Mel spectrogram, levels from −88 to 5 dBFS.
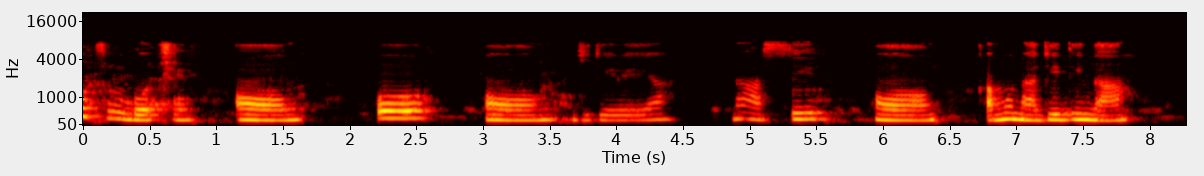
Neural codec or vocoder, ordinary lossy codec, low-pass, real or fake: codec, 16 kHz, 16 kbps, FunCodec, trained on Chinese and English, 50 frames a second; none; none; fake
